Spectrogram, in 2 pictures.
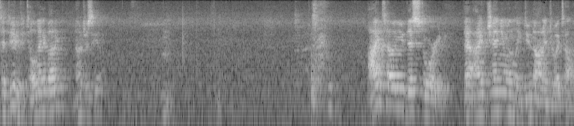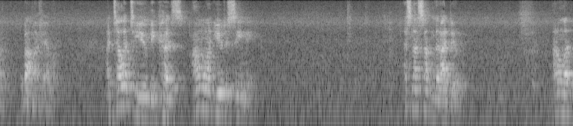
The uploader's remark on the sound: Keynote Presentation from Emergence '23. I recently presented at the annual Emergence Conference in Orange County.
